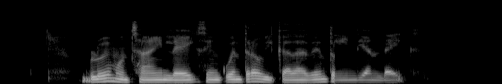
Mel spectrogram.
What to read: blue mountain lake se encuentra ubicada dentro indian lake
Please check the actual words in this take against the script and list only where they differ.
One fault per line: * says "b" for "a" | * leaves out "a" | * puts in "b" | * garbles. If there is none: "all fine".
all fine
